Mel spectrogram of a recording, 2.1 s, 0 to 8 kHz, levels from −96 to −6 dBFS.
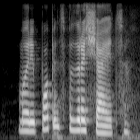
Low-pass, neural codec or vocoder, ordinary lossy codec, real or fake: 7.2 kHz; none; none; real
